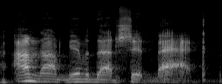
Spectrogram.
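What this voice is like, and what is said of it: Imitates another person's voice. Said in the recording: “my Erika Jayne impersonation ... That's really great.”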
